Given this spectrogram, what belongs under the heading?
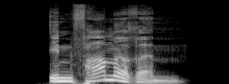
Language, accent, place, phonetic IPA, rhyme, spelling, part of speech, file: German, Germany, Berlin, [ɪnˈfaːməʁəm], -aːməʁəm, infamerem, adjective, De-infamerem.ogg
- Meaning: strong dative masculine/neuter singular comparative degree of infam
